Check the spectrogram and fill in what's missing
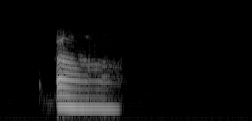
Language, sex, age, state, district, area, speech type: Dogri, female, 18-30, Jammu and Kashmir, Reasi, rural, conversation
